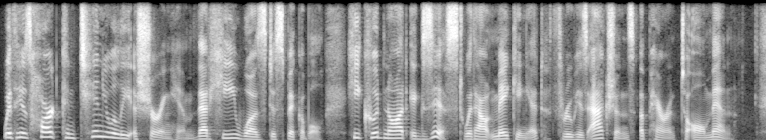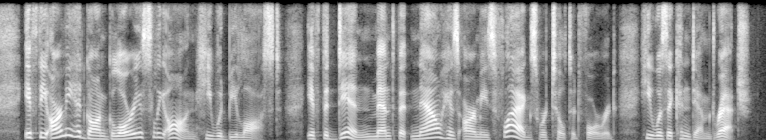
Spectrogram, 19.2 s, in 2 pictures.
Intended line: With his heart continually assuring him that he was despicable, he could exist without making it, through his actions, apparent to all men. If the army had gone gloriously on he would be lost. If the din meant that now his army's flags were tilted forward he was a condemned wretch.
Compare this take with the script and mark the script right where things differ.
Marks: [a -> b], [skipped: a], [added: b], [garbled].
With his heart continually assuring him that he was despicable, he could [added: not] exist without making it, through his actions, apparent to all men. If the army had gone gloriously on he would be lost. If the din meant that now his army's flags were tilted forward he was a condemned wretch.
